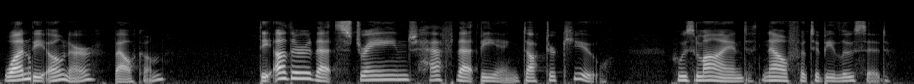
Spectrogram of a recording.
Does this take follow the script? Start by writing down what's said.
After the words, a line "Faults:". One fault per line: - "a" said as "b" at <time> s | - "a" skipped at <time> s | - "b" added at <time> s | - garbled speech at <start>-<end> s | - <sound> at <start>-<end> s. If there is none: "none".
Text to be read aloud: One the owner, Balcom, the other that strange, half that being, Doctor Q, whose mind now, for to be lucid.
One the owner, Balcom, the other that strange, half that being, Doctor Q, whose mind now, for to be lucid.
Faults:
none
